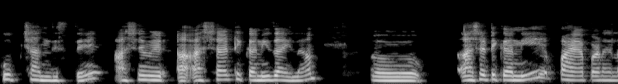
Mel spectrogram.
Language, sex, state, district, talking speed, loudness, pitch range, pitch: Marathi, female, Maharashtra, Pune, 125 wpm, -16 LUFS, 185-225 Hz, 195 Hz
